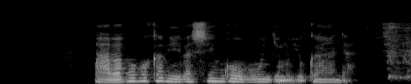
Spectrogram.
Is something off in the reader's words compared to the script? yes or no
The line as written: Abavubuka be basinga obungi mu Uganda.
no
